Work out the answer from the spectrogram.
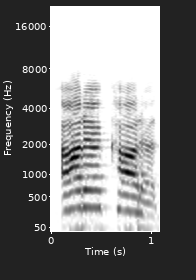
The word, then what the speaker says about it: Ara Kara: And the other word is aracata. That's how it's pronounced.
